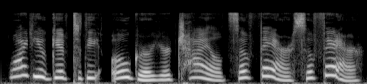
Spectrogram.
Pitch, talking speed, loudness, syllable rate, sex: 275 Hz, 210 wpm, -15 LUFS, 4.2 syllables/s, female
